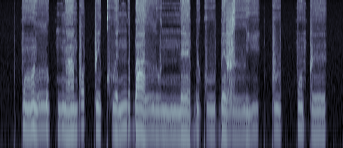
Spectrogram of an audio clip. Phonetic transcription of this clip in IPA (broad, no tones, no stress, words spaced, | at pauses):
pɔ̃ lːokʷŋã bɔpːekʷʰɛ ŋəɓalːu nːɛɓøkʷwu ɓɛvlːi | pu pːɔ̃pø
